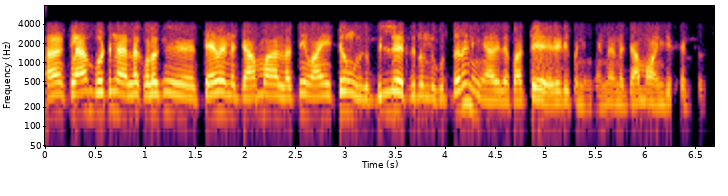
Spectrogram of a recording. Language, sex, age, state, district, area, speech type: Tamil, male, 18-30, Tamil Nadu, Nagapattinam, rural, conversation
